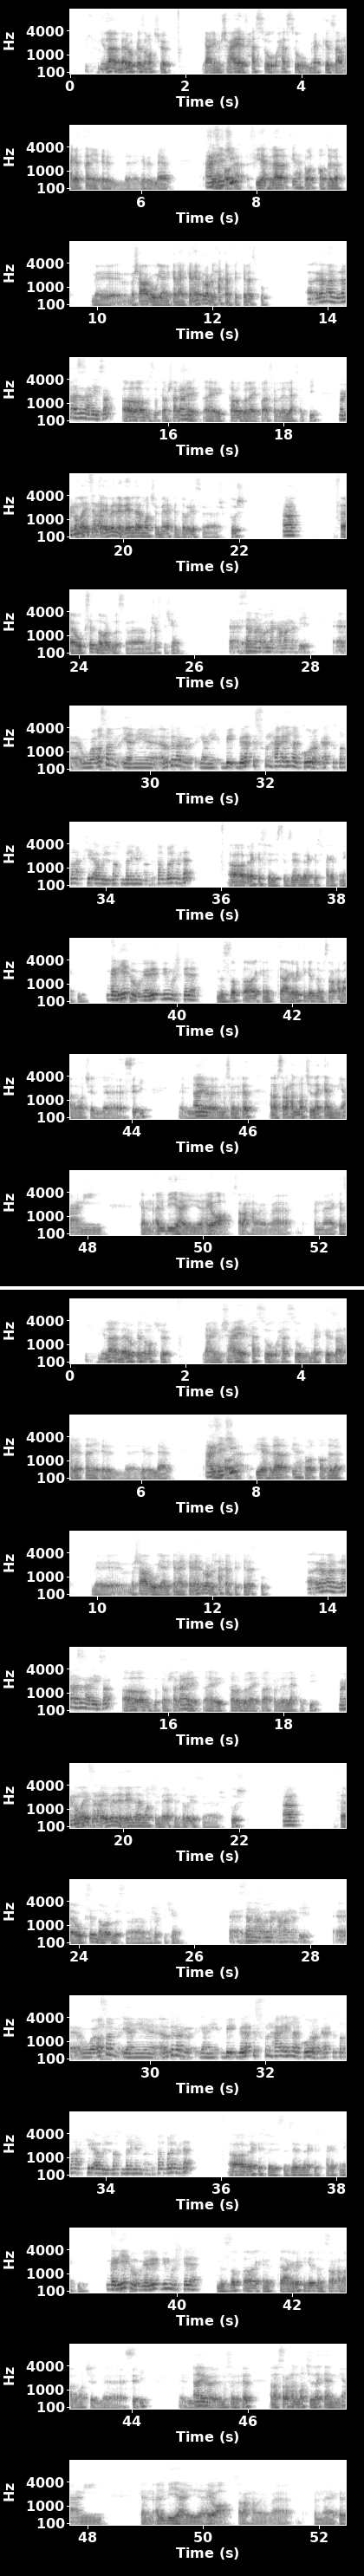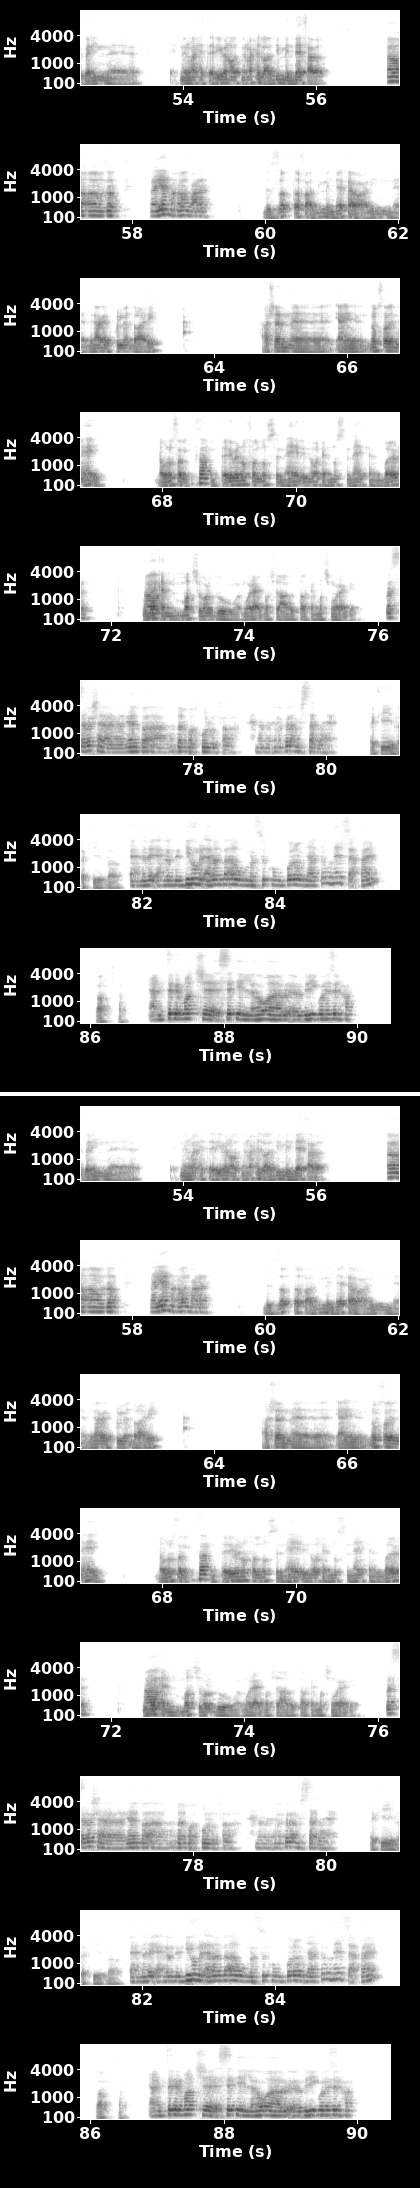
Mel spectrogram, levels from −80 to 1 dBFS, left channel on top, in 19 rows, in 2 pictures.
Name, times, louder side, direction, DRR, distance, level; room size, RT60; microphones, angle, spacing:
voice 1, 0.5-1.7 2.3-6.5 7.2-7.7 8.0-9.4 9.9-12.8 15.2-18.6 19.1-22.1 23.7-25.8 26.8-27.0 36.1-38.4 40.7-44.2 44.8-46.1 46.4-48.2 48.9-51.5 51.9-53.3 54.0-56.1 60.0-63.1 64.7-67.1 67.9-68.4 68.9-71.6 72.5-75.7 80.7-81.7 86.1-86.2, left 1 dB, 45° left, 2.4 m, -33 dB
voice 2, 7.1-7.6 13.6-15.0 16.2-16.5 19.0-19.6 22.8-23.0 26.6-27.9 28.4-35.5 38.8-40.4 45.0-45.5 57.1-57.8 58.3-59.1 68.5-68.7 72.5-72.7 76.1-80.1 81.8-85.5 86.9-89.9, left 1 dB, 10° left, 3.0 m, -31 dB
15.0 x 5.4 x 2.8 m
head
